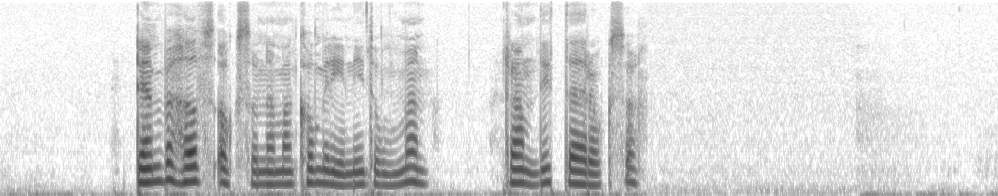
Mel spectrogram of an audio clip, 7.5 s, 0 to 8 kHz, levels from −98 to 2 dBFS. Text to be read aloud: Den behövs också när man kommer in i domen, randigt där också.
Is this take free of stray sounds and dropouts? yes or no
yes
